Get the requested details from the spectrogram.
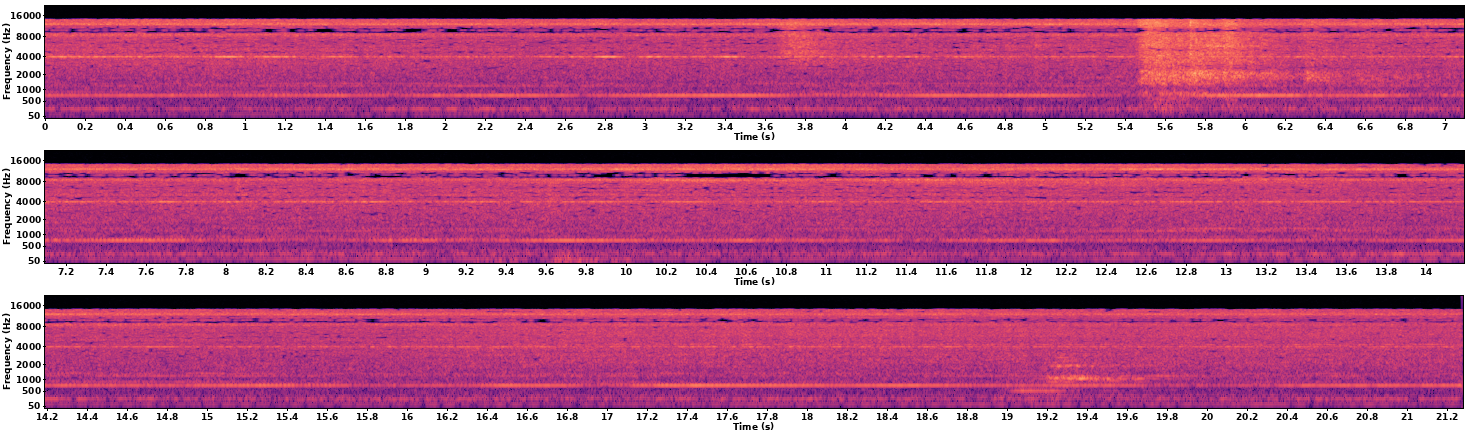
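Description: Industrial machines hum and whir steadily.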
